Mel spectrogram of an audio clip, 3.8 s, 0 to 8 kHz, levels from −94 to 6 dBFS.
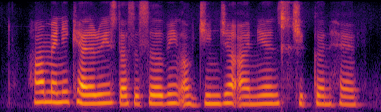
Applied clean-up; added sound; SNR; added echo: neural separator model SepFormer DNS4.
